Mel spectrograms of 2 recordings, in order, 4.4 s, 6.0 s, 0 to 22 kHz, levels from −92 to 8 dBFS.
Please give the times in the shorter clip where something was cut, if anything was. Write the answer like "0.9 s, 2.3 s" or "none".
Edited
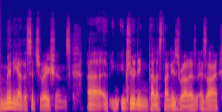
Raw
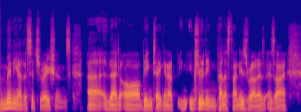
2.1 s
